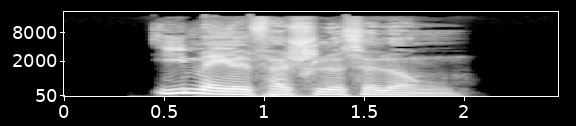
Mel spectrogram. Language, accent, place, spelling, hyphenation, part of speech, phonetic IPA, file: German, Germany, Berlin, E-Mail-Verschlüsselung, E-Mail-Ver‧schlüs‧se‧lung, noun, [ˈiːmeɪ̯lfɛɐ̯ˌʃlʏsəlʊŋ], De-E-Mail-Verschlüsselung.ogg
- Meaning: e-mail encryption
